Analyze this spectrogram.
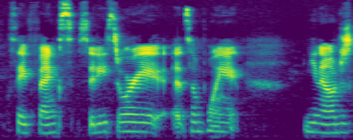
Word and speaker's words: Phenix City: the Phenix City story, which is a film I have been mispronouncing for a very long time because for some reason I never saw the I in the word, so I kept thinking it was the Phenix City story.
